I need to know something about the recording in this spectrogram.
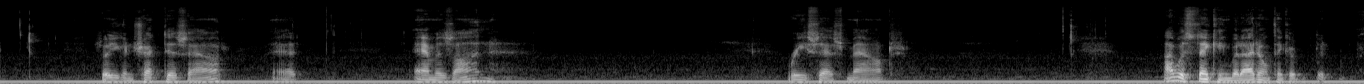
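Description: An elderly man talks calmly into a close microphone, in short bursts with pauses.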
